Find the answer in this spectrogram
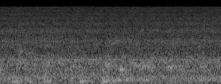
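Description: Steady background hiss of room noise with a faint low hum; no distinct sound stands out.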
